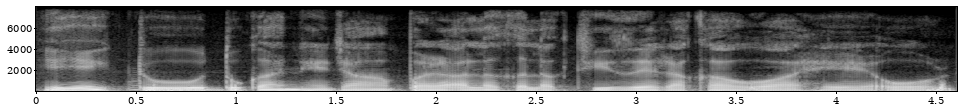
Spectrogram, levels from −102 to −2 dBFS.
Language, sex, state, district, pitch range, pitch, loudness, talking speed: Hindi, male, Arunachal Pradesh, Papum Pare, 85-95 Hz, 90 Hz, -15 LUFS, 180 wpm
